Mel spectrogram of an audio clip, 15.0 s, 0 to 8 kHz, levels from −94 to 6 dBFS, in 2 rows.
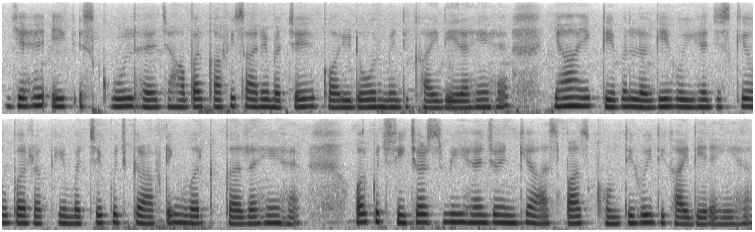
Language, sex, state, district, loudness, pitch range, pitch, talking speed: Hindi, female, Bihar, Araria, -16 LUFS, 190-210 Hz, 200 Hz, 180 wpm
